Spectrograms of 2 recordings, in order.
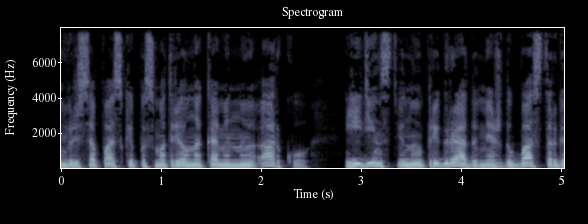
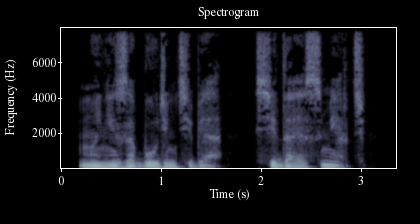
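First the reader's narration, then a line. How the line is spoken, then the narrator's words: Whisper. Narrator (Russian): прошептал Ларри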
